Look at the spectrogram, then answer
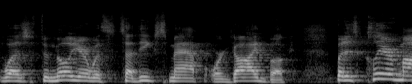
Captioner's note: non-english speech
